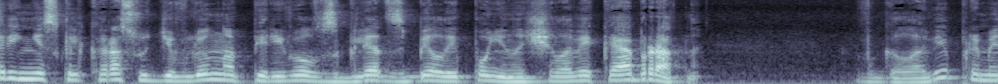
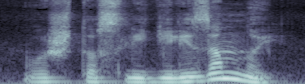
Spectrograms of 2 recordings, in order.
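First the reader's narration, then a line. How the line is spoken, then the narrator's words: Plain. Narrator (Russian): спросил он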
